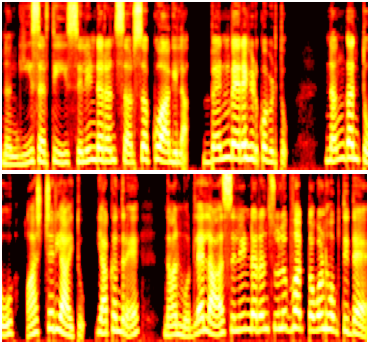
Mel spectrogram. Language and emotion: Kannada, surprised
